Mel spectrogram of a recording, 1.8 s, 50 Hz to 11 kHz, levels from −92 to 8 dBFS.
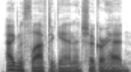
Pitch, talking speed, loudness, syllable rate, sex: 90 Hz, 240 wpm, -19 LUFS, 6.2 syllables/s, male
